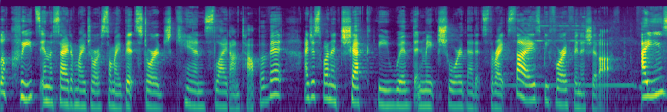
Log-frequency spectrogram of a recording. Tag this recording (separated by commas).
Speech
